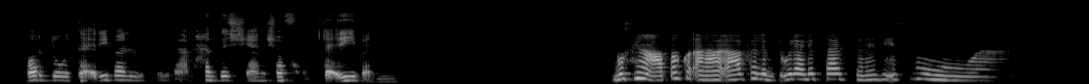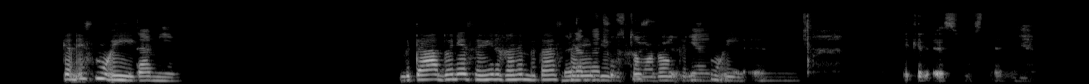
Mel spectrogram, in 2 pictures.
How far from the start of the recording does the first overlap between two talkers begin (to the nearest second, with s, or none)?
17 s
